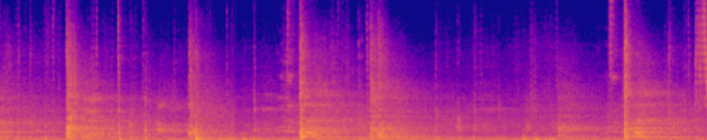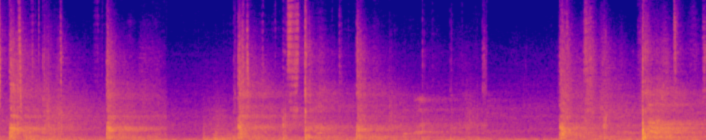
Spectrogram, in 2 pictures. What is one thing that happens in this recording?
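Tennis balls bounce on the court.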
